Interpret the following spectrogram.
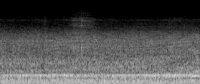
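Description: Steady vehicle engine hum with a constant droning tone, heard from inside a car idling at the roadside; nothing starts or stops.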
